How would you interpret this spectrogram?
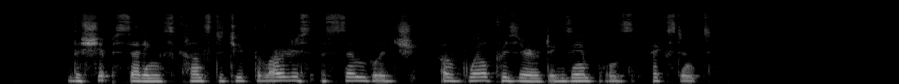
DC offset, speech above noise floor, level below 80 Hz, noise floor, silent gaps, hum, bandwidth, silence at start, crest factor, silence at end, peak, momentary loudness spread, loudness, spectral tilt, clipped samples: under 0.1%; 46 dB; -68 dBFS; -81 dBFS; none; none; 11.5 kHz; 0.7 s; 18 dB; 1.9 s; -18 dBFS; 10 LU; -35 LUFS; -6 dB/octave; under 0.1%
